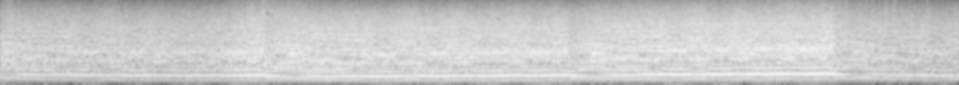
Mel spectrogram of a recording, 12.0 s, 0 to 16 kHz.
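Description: A NASCAR race car engine in the video game NASCAR Heat 3 screams continuously through a qualifying lap, its pitch dipping and climbing again with each gear change, loud and alone with no talk.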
